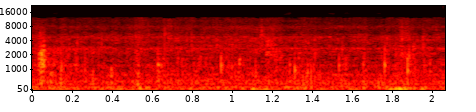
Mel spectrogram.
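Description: Rice-cake and dumpling soup boiling in a wide pan on a gas stove, the broth bubbling steadily with many small pops.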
